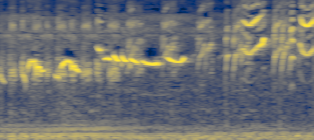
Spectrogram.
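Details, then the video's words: Chinese hwamei, a Bộ Tam Hoàng bird, singing a rich, continuous song likened to the patter of rain: clear sliding whistles around mid pitch, then sharper rapid upswept notes rising higher toward the end, over a low steady background hum. "Hoạ Mi Bộ Tam Hoàng Giọng Hót Rả Rích Như Tiếng Mưa Nghe Thư Giãn/ Tiếng chim hoạ mi hót giọng hay"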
